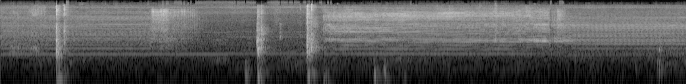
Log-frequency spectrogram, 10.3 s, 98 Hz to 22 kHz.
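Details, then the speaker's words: Pentium 200 MMX Windows 98SE PC starting up: sharp clunks and a buzzing mechanical whir over steady fan hum, the floppy drive making all the noise. "looking good so far it's literally the floppy making all that noise"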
